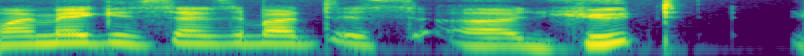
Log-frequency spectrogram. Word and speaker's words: Jute: then Anavel Gato goes, Jute, like with the extra syllables that Japanese people use.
